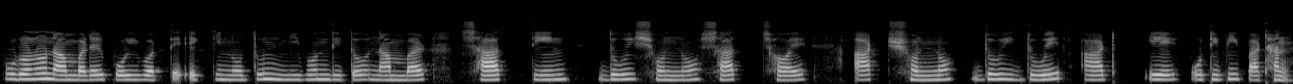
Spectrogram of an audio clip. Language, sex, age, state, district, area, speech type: Bengali, female, 18-30, West Bengal, South 24 Parganas, rural, read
